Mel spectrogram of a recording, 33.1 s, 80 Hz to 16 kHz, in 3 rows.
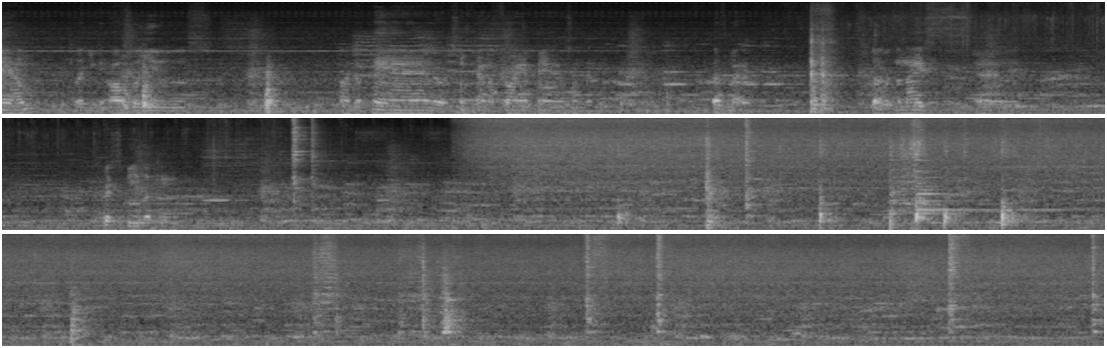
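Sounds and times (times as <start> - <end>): vegetables sizzling on a grill: 3.6 - 33.0
utensil scraping vegetables: 25.0 - 27.0.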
